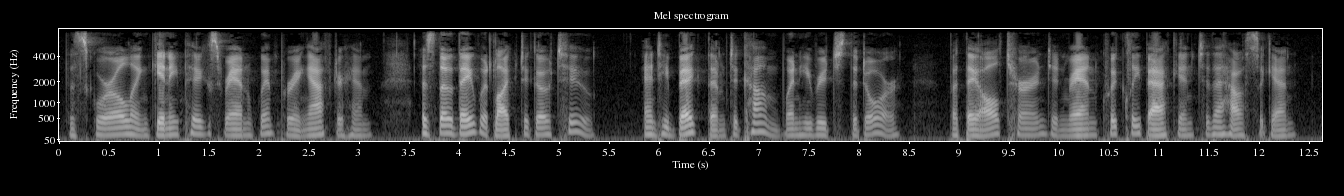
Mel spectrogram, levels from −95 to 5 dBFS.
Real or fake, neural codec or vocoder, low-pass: real; none; 7.2 kHz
